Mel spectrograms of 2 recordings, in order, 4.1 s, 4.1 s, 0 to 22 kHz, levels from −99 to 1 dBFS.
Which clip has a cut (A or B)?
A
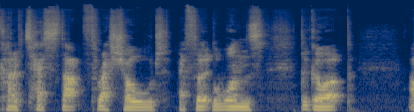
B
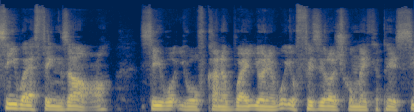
A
